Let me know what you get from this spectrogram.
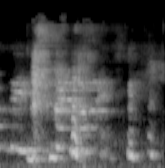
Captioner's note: laughter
